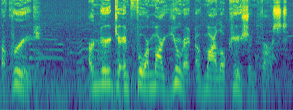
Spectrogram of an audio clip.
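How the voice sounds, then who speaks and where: A man playing a slow, gravelly, reserved soldier. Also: mid-range voice. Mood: doubtful. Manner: slow, careful, formal. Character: cautious, reserved male soldier.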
